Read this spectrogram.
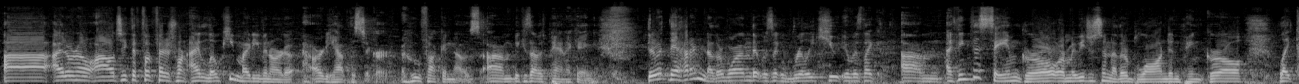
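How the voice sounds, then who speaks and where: A young adult woman chatting casually on a livestream, rambling with lots of fillers and casual swearing, her pitch jumping up and down as she talks. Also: slight background noise. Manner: animated, wide pitch swings. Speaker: streamer.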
